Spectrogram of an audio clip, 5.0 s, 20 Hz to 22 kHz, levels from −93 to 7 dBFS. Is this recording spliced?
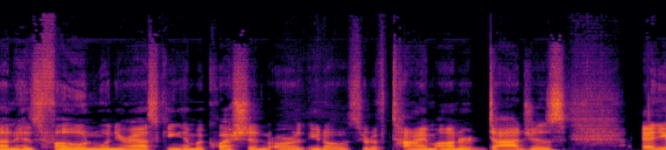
yes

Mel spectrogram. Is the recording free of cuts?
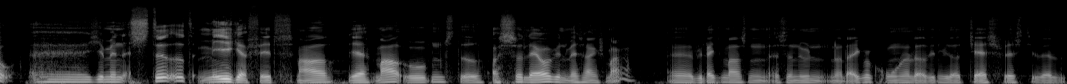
no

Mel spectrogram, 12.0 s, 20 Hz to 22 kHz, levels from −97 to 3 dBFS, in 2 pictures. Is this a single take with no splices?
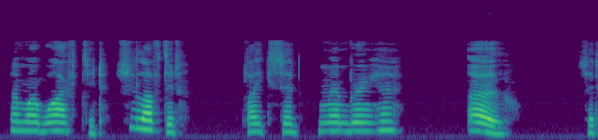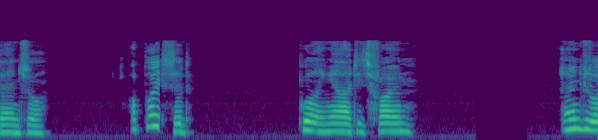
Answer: no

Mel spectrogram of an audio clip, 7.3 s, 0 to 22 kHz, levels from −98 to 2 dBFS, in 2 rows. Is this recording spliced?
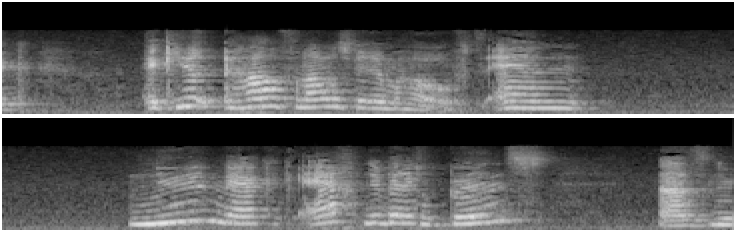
yes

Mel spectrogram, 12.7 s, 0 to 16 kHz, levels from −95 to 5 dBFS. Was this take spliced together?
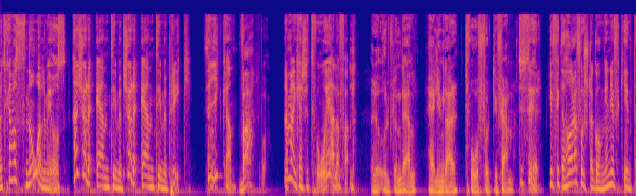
yes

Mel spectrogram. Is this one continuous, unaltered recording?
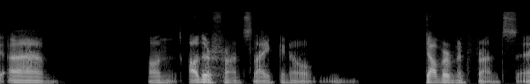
yes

